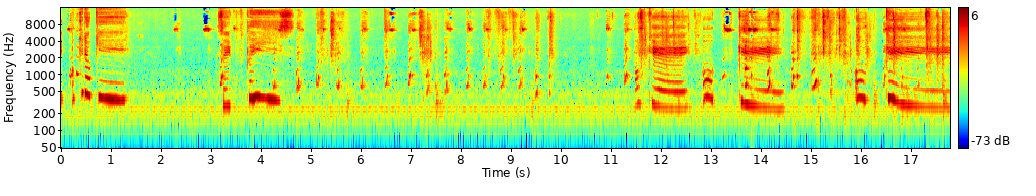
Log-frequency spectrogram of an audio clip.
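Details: A female Lhasa Apso whines in high, falling whimpers, begging to be let out, while a person talks.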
